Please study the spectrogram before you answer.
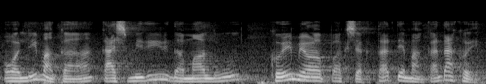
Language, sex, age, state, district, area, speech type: Goan Konkani, female, 60+, Goa, Bardez, urban, read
